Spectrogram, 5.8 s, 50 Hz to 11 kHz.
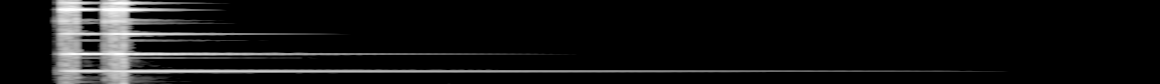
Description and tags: bicycle bell 02
Sound of a bicycle bell. Recorded with the Rode NTG-3 and the Fostex FR2-LE.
